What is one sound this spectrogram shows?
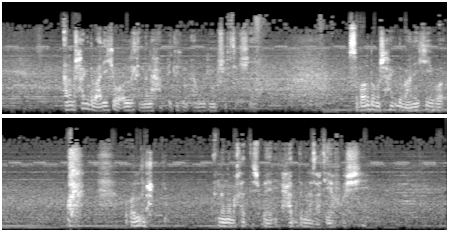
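A man speaks softly up close.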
